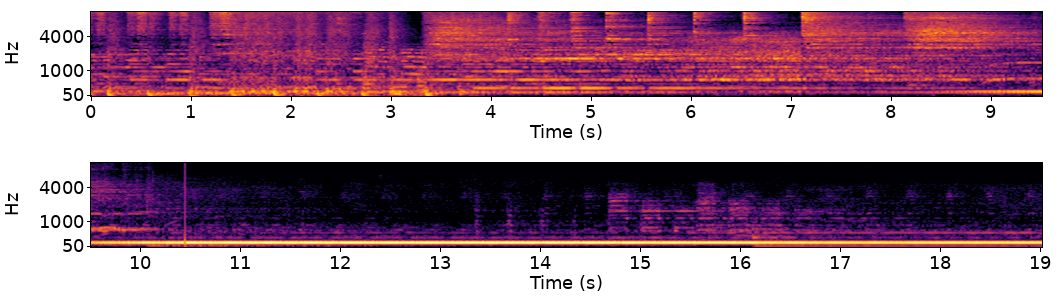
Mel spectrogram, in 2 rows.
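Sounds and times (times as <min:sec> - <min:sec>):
deep bass layer: 0:00.0 - 0:19.0
electric guitar and bass drone: 0:00.0 - 0:19.0.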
